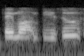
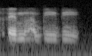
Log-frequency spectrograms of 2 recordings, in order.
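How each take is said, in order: First: Fais-moi un bisou with a rising end; Fais-moi un bisou, stress on Fais-moi; French phrase. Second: Fais-moi un bibi dropped much softer; Fais-moi un bibi said quietly as an afterthought; French phrase, softer. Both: Shown as a demonstration. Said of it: "That's how they say it".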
